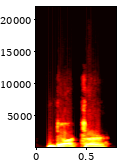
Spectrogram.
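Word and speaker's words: daughter: সামঞ্জস্য কিনা আমাকে অবশ্যই জানাবা এবার আসো এই উচ্চারণটা অনেকেই ভুল করবা এটা হল ডটার কি বললাম ডটার উইড ডটার ওকে বানান শিখ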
